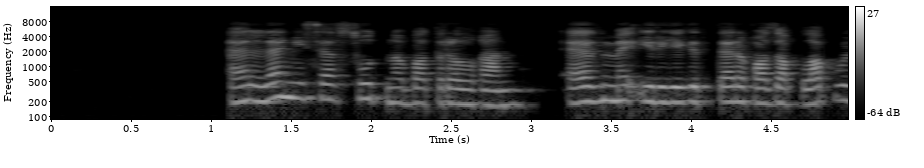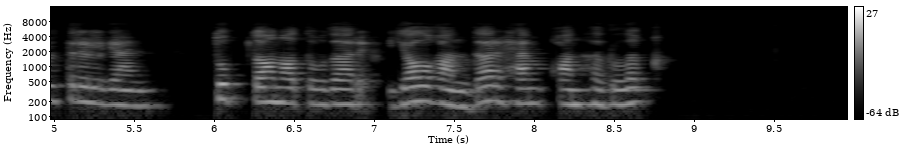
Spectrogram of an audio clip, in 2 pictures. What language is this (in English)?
Bashkir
